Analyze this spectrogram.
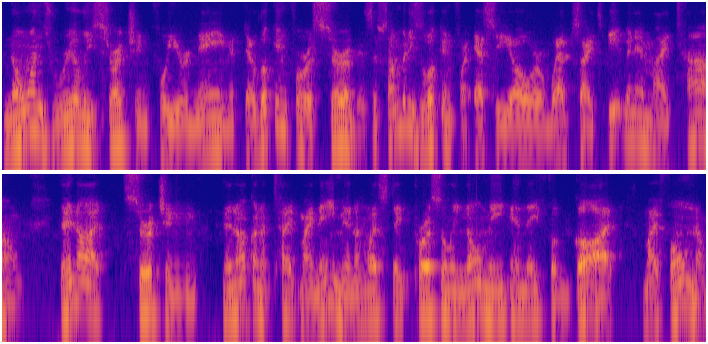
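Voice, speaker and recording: In a quiet background, a man with a Boston accent speaks in a somewhat breathy, fairly high-pitched voice with ordinary pitch variation. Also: moderate pace. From Boston, Massachusetts. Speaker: SEO and web development consultant. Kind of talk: casual interview chat. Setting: live video show.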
